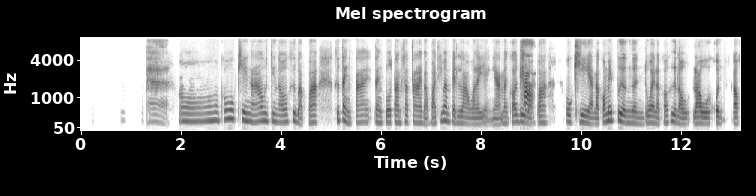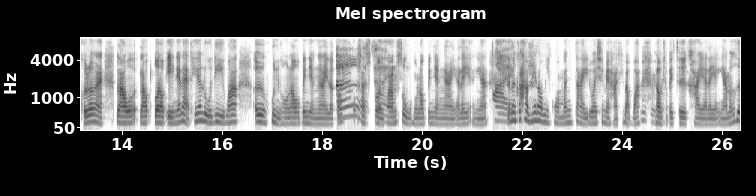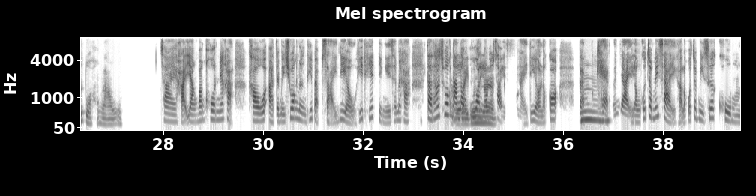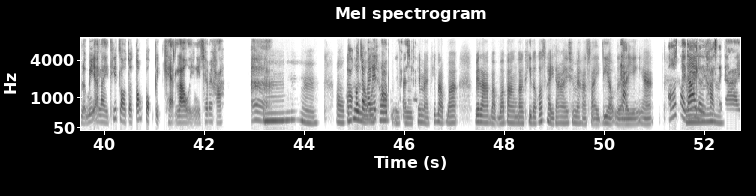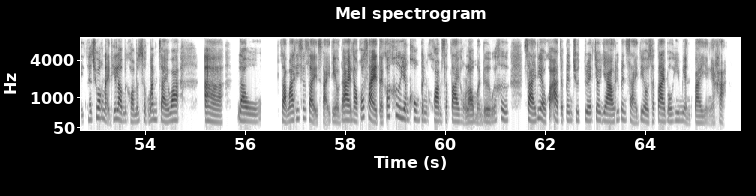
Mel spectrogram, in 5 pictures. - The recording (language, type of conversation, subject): Thai, podcast, สื่อสังคมออนไลน์มีผลต่อการแต่งตัวของคุณอย่างไร?
- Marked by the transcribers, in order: unintelligible speech; other background noise; tapping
